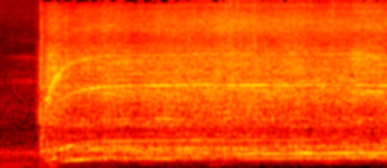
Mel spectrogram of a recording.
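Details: Kirby Sentria vacuum after impeller replacement, brush roller lowered as loose carpet had been sucked up and stalled it: spins up within half a second to a steady high whine and even suction roar, healthy.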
